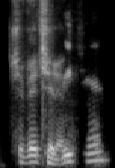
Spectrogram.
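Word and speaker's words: Chivichyan: Chivichian.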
